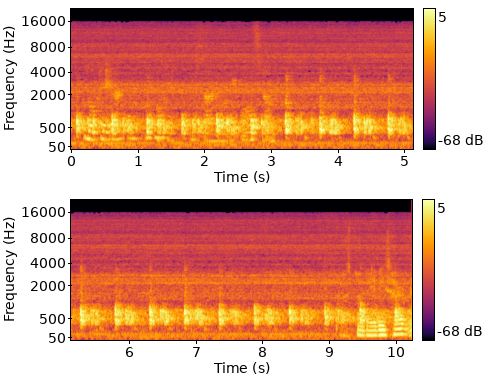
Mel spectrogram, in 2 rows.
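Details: Fetal heartbeat on Doppler during home labour after spontaneous rupture of membranes: rapid, regular whooshing pulses about 115 a minute with room noise.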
